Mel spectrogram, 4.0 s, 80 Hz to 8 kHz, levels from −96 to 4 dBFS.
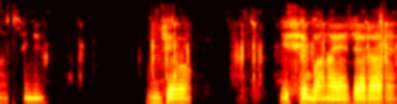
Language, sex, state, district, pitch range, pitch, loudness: Hindi, male, Jharkhand, Jamtara, 120-135 Hz, 125 Hz, -17 LUFS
